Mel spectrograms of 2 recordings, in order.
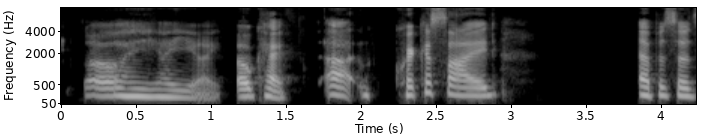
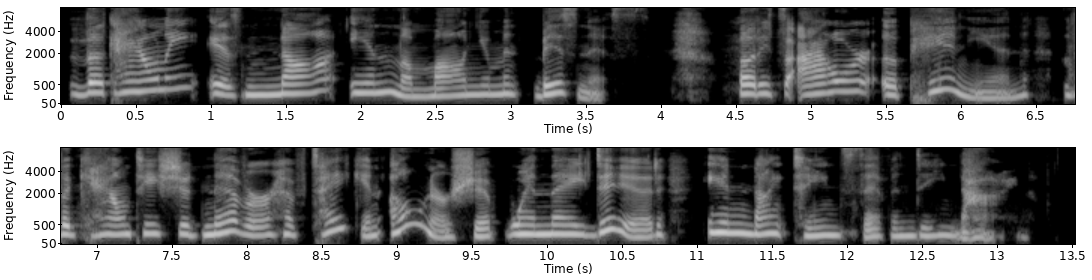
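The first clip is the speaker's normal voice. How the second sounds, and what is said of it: Put-on Southern US country accent. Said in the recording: “I got to do the Southern accent ... Getting in my country accent here. Gotta sound like all those cousins down in Georgia.”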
